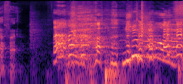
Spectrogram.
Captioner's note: laughter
